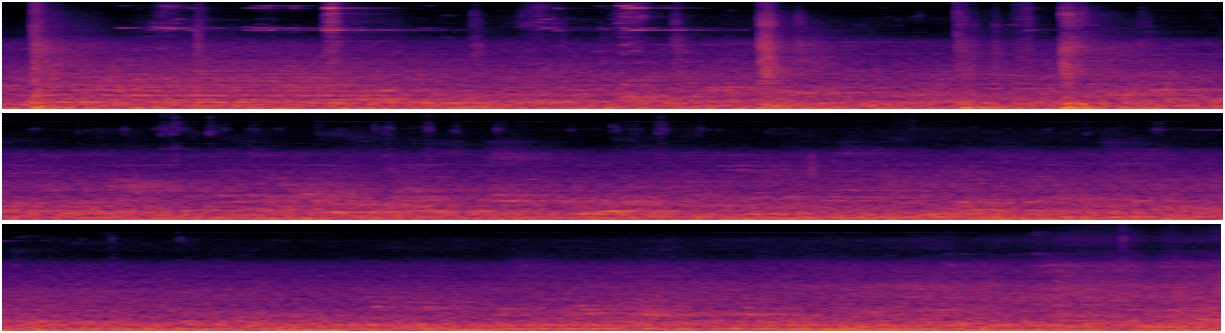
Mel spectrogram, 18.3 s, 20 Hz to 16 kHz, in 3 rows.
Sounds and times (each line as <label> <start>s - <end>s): traffic sound 12.0s - 18.3s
